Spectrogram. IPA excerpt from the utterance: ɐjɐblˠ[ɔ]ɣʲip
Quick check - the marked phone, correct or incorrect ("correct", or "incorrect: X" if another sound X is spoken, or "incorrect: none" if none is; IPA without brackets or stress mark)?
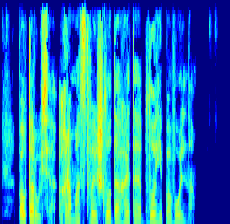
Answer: correct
